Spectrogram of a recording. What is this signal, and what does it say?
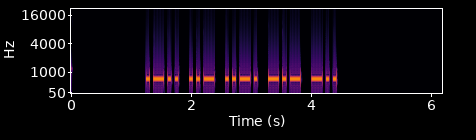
Morse code, heard as a keyed tone, about 21 wpm, 700 Hz. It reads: LUFKD
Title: Code Groups - 5 Letters - 20wpm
